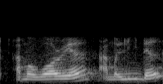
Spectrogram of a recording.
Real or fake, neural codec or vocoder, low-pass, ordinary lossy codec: real; none; 3.6 kHz; Opus, 32 kbps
